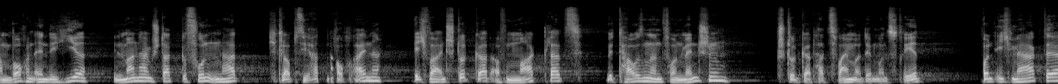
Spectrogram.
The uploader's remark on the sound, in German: Bei einer gemeinsamen Veranstaltung des Mannheimer Morgen und der Reiss-Engelhorn-Museen in Mannheim. Diskutierte anschließend mit dem Publikum.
